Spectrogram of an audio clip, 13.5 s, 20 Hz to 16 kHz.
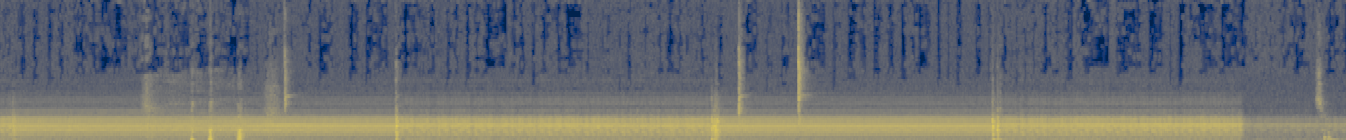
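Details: Hallicrafters S-38 four-band tube radio tuned to a quiet spot: steady buzzy hum with faint crackles and clicks through the speaker, possibly a mix of unmodulated household interference signals around 450–455 kHz in the mixer tube.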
